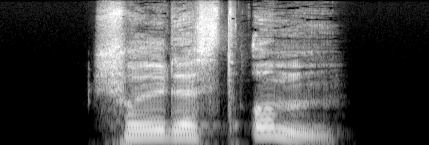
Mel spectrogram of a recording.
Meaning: inflection of umschulden: 1. second-person singular present 2. second-person singular subjunctive I
- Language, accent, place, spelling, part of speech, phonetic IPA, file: German, Germany, Berlin, schuldest um, verb, [ˌʃʊldəst ˈʊm], De-schuldest um.ogg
